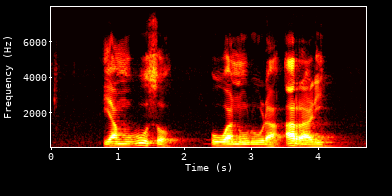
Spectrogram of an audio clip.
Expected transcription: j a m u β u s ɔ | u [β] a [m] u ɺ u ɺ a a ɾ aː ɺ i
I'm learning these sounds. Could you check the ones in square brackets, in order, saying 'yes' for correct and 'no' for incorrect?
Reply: no, no

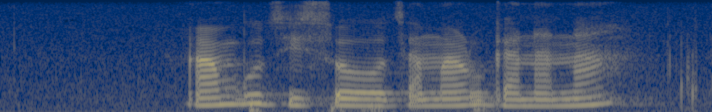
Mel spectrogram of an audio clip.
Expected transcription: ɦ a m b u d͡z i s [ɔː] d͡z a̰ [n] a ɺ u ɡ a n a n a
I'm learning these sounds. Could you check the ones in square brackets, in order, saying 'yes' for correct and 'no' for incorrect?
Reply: no, no

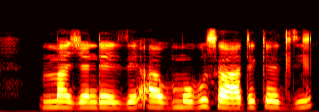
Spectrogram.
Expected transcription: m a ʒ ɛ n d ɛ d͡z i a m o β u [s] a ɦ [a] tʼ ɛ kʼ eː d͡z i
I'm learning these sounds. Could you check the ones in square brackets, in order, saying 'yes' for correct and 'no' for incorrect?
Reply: yes, yes

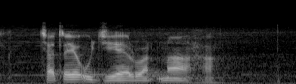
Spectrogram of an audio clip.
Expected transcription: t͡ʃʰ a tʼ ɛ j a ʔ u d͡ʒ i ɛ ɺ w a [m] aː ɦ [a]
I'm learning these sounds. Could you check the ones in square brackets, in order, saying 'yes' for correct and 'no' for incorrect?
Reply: no, yes

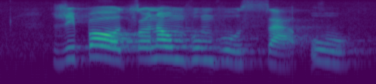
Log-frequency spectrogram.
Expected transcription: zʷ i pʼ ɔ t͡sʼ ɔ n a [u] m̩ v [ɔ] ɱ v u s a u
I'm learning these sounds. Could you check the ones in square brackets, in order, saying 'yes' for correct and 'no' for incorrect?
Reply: yes, no

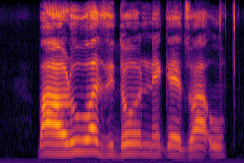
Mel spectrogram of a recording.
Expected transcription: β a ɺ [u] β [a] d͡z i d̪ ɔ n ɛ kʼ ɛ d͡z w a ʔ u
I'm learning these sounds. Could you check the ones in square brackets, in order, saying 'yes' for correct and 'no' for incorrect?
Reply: yes, yes

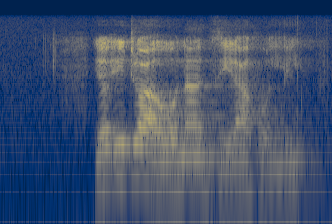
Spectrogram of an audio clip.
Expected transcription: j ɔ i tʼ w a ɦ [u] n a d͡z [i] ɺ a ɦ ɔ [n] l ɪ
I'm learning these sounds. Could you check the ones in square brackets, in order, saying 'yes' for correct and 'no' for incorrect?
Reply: no, yes, no

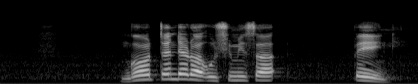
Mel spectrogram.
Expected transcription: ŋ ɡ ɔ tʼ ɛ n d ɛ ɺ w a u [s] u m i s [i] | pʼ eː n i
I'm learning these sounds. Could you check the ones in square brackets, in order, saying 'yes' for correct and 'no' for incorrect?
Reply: no, no

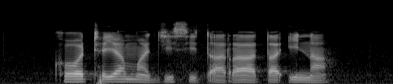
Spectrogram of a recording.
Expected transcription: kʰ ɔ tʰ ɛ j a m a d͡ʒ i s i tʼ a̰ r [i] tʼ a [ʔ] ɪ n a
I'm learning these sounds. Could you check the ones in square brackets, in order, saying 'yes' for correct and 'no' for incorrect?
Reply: no, yes

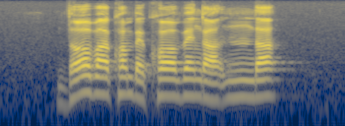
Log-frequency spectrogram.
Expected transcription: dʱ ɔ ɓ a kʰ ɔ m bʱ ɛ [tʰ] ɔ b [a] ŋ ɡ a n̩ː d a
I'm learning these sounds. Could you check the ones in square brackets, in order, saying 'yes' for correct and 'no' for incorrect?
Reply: no, no

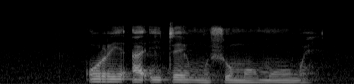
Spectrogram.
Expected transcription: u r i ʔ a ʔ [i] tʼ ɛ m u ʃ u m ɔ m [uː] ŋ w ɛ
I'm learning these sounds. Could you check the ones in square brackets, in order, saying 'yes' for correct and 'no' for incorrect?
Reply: yes, yes

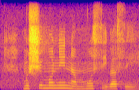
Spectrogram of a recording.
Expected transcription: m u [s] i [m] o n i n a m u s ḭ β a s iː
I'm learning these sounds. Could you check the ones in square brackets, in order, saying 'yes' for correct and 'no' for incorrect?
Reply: no, yes

